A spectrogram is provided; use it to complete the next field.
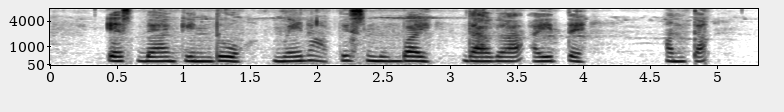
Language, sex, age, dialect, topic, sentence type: Kannada, female, 18-24, Central, banking, statement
